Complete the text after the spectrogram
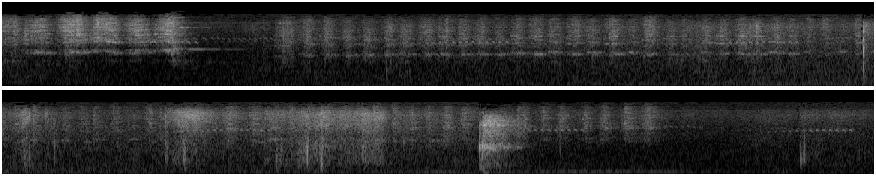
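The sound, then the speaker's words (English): Rough rasping scraping recurs in many uneven strokes, with a few sharper, louder scrapes later on and a steady low hum underneath. “It's all that scraping.”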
